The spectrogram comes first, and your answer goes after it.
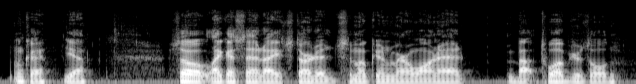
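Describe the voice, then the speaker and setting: A man speaks at a moderate pace with a Midwestern American accent and medium pitch. His intonation is monotone and flat, broken by long, frequent pauses. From Nebraska, Polk County. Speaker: recovering addict, court program graduate. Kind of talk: testimony. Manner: halting.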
